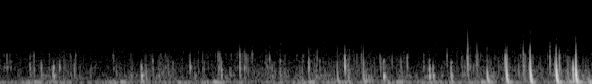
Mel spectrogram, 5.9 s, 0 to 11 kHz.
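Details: Stomach growling recorded at 1:30 am after waking, six hours after eating too much udon at 19:30, the first gluten in a while: irregular gurgles and bubbling pops growing louder toward the end; ordinary borborygmi.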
